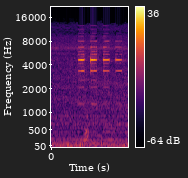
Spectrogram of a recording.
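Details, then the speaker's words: SG906 Beast drone on its first flight. Four short, high, even beeps about four per second over a quiet background: the low-battery warning as it heads home. "You can hear it beeping away again. As soon as it hits low battery, it basically turns around, flies back and lands."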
